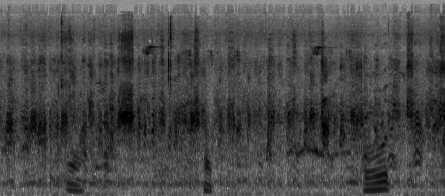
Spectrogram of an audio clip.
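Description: Khaki Campbell ducks quack repeatedly in short raspy bursts, close by, over a busy background of other birds and someone talking.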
